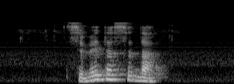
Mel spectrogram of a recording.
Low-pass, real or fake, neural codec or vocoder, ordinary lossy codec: 19.8 kHz; real; none; none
